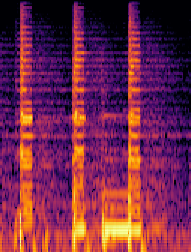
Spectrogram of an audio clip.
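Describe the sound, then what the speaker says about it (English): An HSS electric guitar played on its rear single-coil pickup strikes three bright, thin chords, one every half second or so, the last one ringing out a little longer, alone and up close. "as opposed to the rear pickup, which would sound like this."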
